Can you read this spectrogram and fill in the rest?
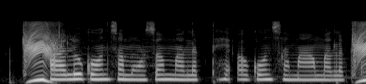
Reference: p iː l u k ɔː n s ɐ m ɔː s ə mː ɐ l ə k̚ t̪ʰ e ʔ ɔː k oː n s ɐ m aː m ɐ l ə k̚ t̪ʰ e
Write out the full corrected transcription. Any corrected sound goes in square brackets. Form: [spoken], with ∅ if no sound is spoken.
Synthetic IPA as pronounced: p [aː] l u k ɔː n s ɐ m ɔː s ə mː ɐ l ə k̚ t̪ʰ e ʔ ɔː k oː n s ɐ m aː m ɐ l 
